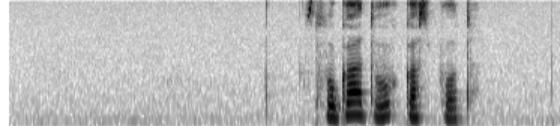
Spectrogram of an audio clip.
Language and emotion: Russian, neutral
